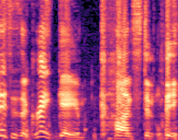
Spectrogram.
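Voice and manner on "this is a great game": put-on childlike, pitched-up small kid voice. Recalling a toy game's voice line that played constantly, Little Hoops kid voice. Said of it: "a voice of like a kid saying".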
